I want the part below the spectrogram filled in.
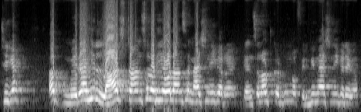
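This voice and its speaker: A man from India leads a maths class in Hindi, slipping in English terms while talking to students directly and checking their grasp of the material. His very high voice moves a little fast, and the recording is low quality.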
